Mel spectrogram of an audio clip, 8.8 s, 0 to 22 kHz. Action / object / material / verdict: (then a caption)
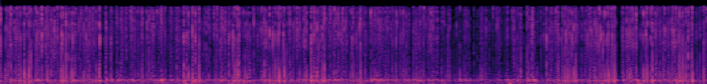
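scrape / microphone head covered in plastic rhinestones and beads / plastic / none. Very long acrylic nails scratch over a round, fist-sized microphone head covered in plastic rhinestones and beads. The result is a dense, continuous crackling and rasping texture with bright clicky edges over a steady low hum near 190 Hz.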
